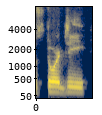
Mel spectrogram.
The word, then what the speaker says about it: storge: storge is a storge, depends on how you pronounce it, is the love for family.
